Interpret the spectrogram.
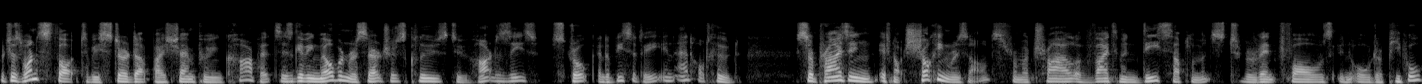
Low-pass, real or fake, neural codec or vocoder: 7.2 kHz; real; none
